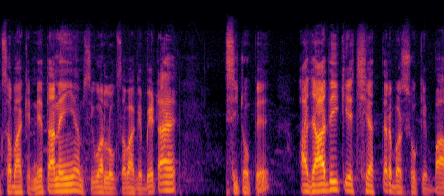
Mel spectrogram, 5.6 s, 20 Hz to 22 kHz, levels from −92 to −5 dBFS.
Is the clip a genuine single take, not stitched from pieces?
no; 1 cut; at 2.9 s

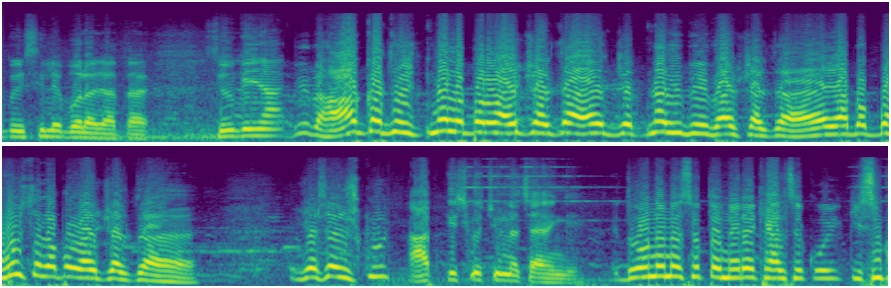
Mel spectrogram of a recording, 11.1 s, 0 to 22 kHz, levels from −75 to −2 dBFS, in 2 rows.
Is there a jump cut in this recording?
yes; 2 cuts; at 1.7 s, 8.0 s

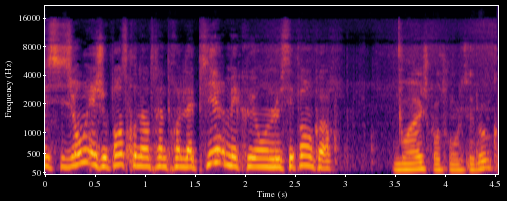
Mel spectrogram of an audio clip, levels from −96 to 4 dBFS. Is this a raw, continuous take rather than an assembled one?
yes; 0 cuts

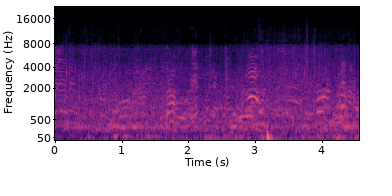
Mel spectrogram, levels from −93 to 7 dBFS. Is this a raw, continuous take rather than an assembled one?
no; 1 cut; at 3.0 s

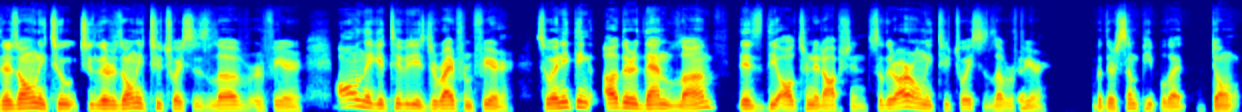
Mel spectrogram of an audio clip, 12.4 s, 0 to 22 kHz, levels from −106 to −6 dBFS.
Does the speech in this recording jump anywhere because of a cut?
yes; 3 cuts; at 3.3 s, 7.3 s, 10.9 s

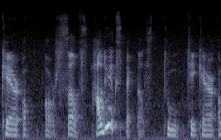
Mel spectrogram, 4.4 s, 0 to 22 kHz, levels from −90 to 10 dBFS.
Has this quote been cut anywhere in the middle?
no; 0 cuts

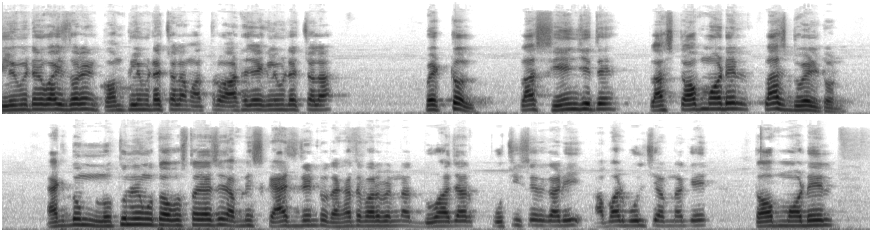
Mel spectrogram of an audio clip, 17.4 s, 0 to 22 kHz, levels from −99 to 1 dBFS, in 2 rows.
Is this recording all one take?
yes; 0 cuts

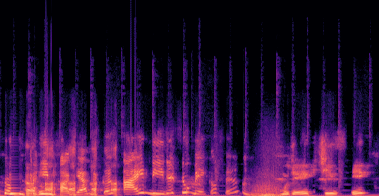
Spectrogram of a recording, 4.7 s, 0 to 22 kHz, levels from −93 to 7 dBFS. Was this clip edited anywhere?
yes; 1 cut; at 3.3 s

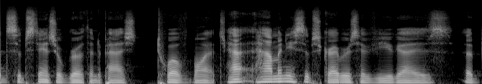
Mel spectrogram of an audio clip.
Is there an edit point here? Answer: yes; 1 cut; at 2.2 s

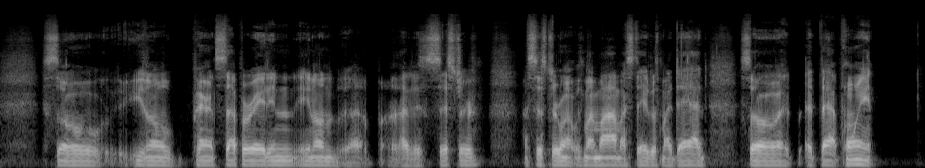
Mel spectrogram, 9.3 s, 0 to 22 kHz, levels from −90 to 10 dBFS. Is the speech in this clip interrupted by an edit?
no; 0 cuts

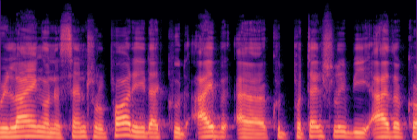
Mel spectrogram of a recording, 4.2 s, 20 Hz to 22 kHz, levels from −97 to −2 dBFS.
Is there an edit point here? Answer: no; 0 cuts

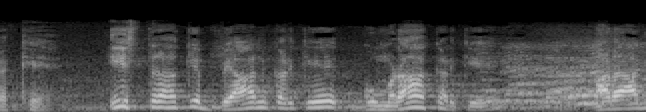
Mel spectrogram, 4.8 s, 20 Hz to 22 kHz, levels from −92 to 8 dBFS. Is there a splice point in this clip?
no; 0 cuts

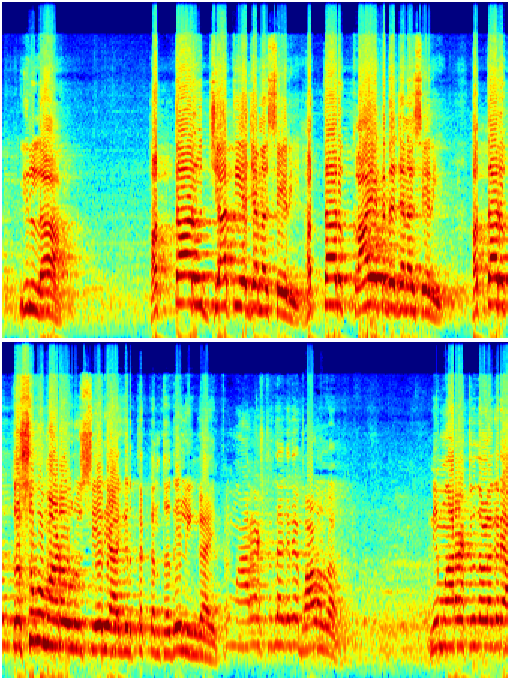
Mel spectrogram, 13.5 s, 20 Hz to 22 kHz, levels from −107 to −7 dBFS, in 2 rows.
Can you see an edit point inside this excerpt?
yes; 1 cut; at 9.9 s

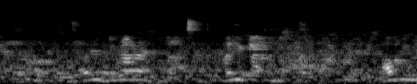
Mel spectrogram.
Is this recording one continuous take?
yes; 0 cuts

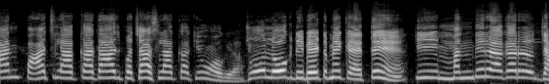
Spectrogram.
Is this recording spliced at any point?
yes; 2 cuts; at 2.4 s, 4.1 s

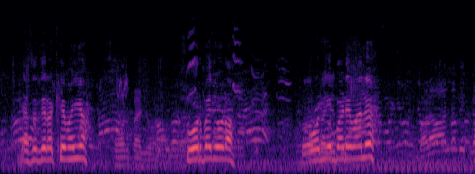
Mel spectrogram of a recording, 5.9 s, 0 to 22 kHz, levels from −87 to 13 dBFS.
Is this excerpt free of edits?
yes; 0 cuts

